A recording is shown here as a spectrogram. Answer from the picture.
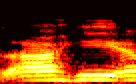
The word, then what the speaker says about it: aji: Not A-H-I. A-J-I. Aji. Maybe you'd pronounce it. Not aji. Aji. Amarillo. A-J-I. And then the second word is A-M-A-R-I-L-L-O.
